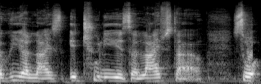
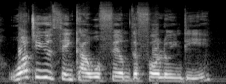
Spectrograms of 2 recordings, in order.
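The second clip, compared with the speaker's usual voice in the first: ordinary delivery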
